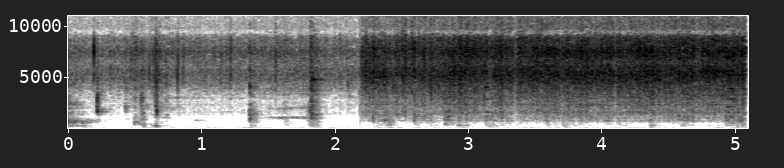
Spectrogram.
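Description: Fenugreek leaves and potato sautéing in a pan for an aloo methi stir-fry: a few scraping stirs, then a steady, loud sizzle that fills the second half with no talk.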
